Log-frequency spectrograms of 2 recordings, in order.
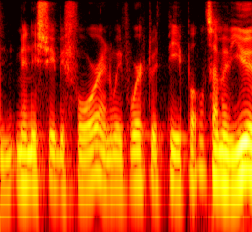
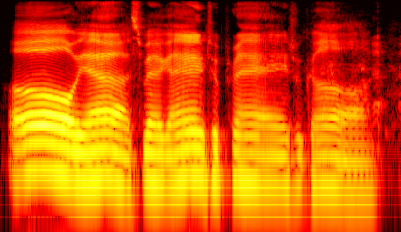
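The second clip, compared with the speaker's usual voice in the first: very slow, snooty, airs-and-graces put-on voice; 4 dB louder than usual. Describing brothers who won't let you put on airs, the speaker mimics mock snooty talk. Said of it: "talk normal".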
